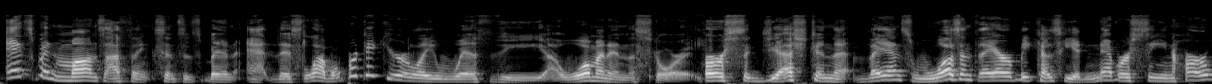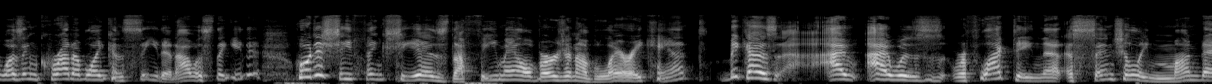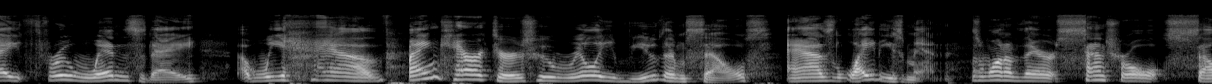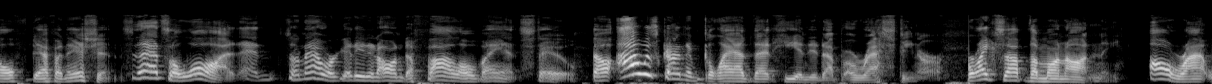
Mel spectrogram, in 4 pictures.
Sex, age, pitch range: male, 50-69, 140-220 Hz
